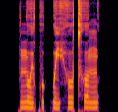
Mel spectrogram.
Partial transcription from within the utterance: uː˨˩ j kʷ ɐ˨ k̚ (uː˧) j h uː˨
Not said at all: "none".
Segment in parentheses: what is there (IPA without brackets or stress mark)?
uː˨˩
